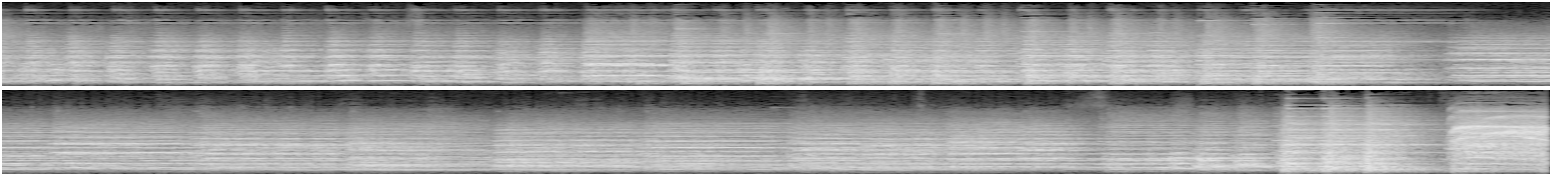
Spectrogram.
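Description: Eighth-grade concert band playing: brass and woodwinds over percussion. The music dips briefly about halfway through and swells louder near the end.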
